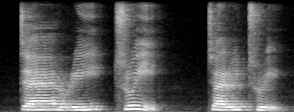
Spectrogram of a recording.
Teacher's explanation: इसमें British English में first syllable is टे, सेकंड इज री, थर्ड इज अगेन ट एंड फोर्थ इज री। लेकिन इसके ब्रिटिश में हम थर्ड और फोर्थ को मिला के एक करके इसको ट्री बना देते हैं, जो पेड़ की इंग्लिश होती है, and the pronunciation becomes टेरिटरी, टेरिटरी।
